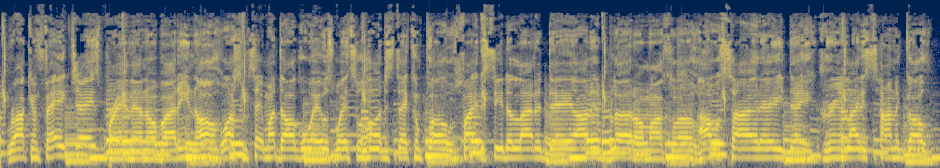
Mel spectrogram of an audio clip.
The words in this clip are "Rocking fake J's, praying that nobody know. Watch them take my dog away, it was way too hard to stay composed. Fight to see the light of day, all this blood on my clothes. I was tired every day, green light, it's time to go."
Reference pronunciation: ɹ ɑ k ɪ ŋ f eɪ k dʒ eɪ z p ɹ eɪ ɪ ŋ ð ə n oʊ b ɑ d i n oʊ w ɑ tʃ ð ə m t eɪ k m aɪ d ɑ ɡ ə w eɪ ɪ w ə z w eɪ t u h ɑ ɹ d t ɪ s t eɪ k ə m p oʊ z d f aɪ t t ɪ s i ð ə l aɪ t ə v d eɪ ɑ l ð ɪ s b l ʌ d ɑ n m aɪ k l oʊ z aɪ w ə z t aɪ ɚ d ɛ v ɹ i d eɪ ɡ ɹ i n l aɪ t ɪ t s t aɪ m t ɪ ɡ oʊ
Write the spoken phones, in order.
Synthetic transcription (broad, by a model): ɹ ɑ k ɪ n f eɪ k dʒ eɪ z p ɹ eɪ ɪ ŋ ð ə n oʊ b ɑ d i n oʊ w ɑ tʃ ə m t eɪ k m aɪ d ɑ ɡ ə w eɪ ɪ w ə z w eɪ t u h ɑ ɹ d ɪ s t eɪ k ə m p oʊ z f aɪ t t ɪ s i ð ə l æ t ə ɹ d eɪ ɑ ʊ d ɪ b l ʌ d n m aɪ k l oʊ z aɪ w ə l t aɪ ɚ d ɛ v ɹ i d eɪ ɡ ɹ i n l aɪ t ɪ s t aɪ m t ɪ ɡ oʊ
